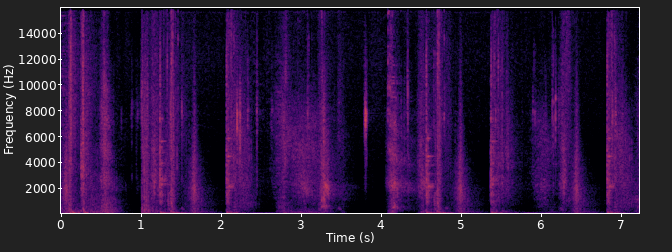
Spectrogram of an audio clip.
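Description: Cartoon fighters land punchy, whooshing hits in quick bursts.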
